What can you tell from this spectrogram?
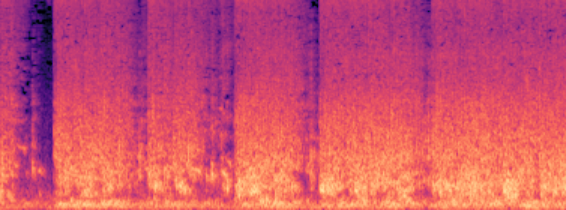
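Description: Dense barrage of firecrackers going off in rapid succession, the blasts overlapping into one continuous loud din with brief lulls every second or two.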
